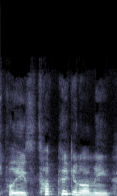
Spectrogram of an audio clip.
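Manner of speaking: high, slow mock-crying plea; tearful pleading. Crying girl begging her bullies, high tearful plea. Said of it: "she's crying".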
